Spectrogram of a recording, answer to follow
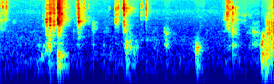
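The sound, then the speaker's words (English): Someone sips a drink: a series of short, wet slurping and swallowing bursts spread unevenly over a few seconds, with no talking. “Taking a sip of my drink, talking about dehydration.”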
